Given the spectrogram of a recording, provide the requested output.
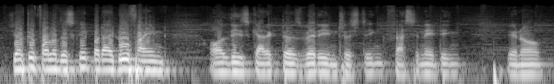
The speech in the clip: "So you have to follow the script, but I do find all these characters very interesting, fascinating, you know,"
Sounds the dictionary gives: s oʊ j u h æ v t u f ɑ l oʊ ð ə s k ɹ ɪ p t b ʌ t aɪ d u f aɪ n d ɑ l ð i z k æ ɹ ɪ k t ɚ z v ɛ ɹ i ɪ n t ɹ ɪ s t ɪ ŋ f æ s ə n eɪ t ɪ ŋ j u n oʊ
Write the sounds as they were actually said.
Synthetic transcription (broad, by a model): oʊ j u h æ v t u f ɑ l oʊ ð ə s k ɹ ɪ t b ʌ t aɪ d u f aɪ n d ɑ l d i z k æ ɹ ɪ k t ɚ z v ɛ ɹ i ɪ n t ɹ ɪ s t ɪ ŋ f æ s ə n eɪ t ɪ ŋ j u n oʊ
